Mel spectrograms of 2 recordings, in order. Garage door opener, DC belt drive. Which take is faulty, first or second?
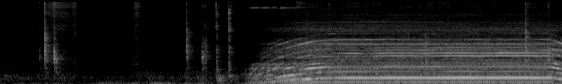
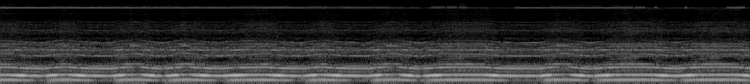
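second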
